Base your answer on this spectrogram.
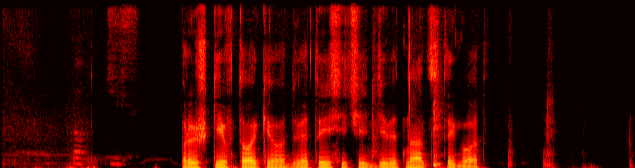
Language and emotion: Russian, neutral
